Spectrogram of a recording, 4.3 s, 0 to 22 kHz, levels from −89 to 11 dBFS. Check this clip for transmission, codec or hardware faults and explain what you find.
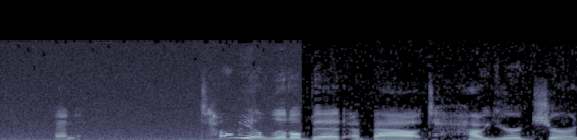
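One fault is audible, over steady room noise about 18 dB below the speech. From 2.26 s to the end, overdone noise removal strips frequency bands near the noise floor. Background collapses into twinkling specks; unlike a noise gate, the floor breaks up band by band rather than cutting out whole.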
